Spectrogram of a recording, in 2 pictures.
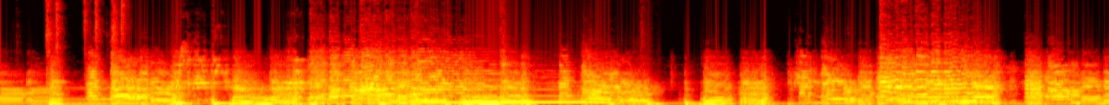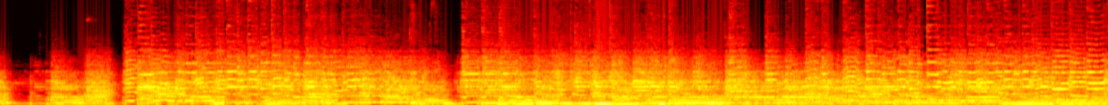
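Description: Fender Sixty-Six electric guitar played through an amp with light overdrive crunch: blues licks and chords over a looped part, with one long held note about six seconds in.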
